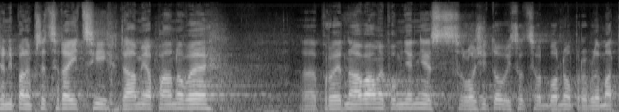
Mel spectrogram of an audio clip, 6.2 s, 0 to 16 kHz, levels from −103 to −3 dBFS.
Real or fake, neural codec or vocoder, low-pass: fake; vocoder, 44.1 kHz, 128 mel bands every 256 samples, BigVGAN v2; 14.4 kHz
